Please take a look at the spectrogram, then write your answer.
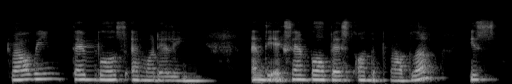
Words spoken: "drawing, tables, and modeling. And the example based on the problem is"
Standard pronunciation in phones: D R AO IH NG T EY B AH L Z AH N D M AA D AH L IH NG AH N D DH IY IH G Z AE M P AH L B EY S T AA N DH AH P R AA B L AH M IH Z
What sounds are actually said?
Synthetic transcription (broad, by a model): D R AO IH NG T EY B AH L S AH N M AA D AH L IH NG AH N D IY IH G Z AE M P AH L B EY S T AA N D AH P R AA B L AH M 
